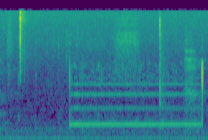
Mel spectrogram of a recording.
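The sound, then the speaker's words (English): A few soft clicks, then a steady electronic telephone keypad tone holds for about two seconds as a call is placed to the landlord, clear over a low background hum, with no voices. “I'm gonna give the landlord a call to see if it's some kind of plumbing thing.”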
